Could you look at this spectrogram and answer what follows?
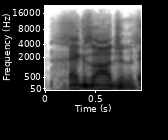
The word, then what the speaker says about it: exogenous: And so you're going to have these, you know, exogenous, you know, things that come out. – You didn't pronounce it right. How many times did I tell you? – Genius. – Exogenous. – Daggone it.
